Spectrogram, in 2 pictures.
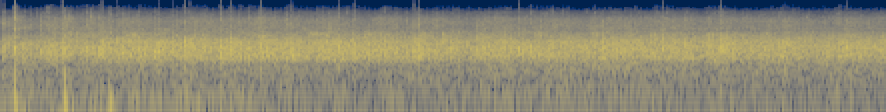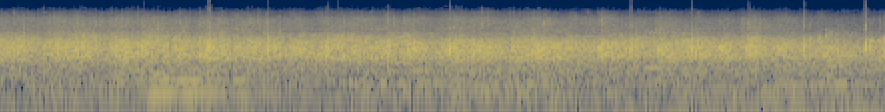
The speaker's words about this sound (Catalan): Jo des d'aquí sí que demanaria un aplaudiment per les persones que, malgrat que a vegades no hi són aquí, treballen per nosaltres també.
